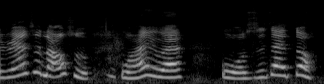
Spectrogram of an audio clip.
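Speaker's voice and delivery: ordinary delivery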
